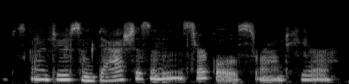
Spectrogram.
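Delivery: soft unvoiced whisper. Real, not acted. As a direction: whisper it under your breath. Whispering while drawing.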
